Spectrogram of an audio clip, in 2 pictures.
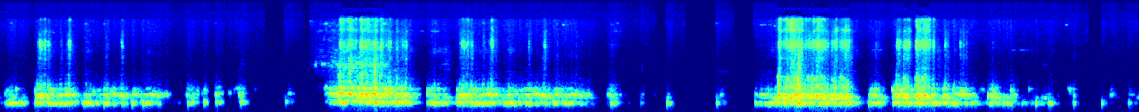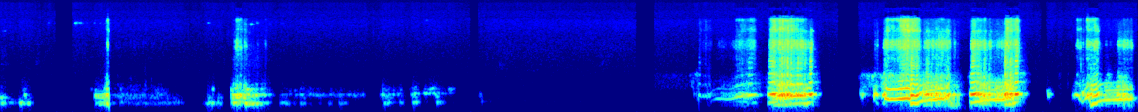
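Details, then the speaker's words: Lung-sound recording in a respiratory assessment lecture: harsh, high-pitched musical noises with breaths; stridor, an upper airway sign described as never good, likely end stage. "So stridor is never a good sign. The likelihood is if you're hearing stridor, we're in a end stage wherever we are."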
